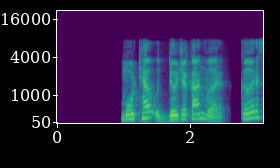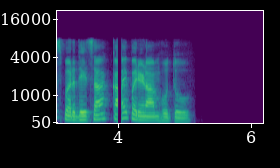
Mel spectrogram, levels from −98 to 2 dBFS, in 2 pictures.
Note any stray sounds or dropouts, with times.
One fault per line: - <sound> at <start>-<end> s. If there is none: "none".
- dropout at 4.0-4.1 s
